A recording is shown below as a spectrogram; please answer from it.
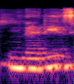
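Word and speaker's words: nares: Different लोग different pronounce करते हैं, मैंने नेरीज पढ़ा हुआ है, ठीक है।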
